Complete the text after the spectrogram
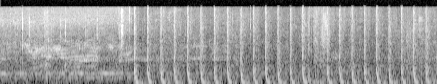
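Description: A rapid-fire gun fires in a fast, steady burst.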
